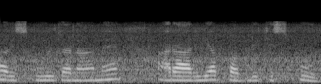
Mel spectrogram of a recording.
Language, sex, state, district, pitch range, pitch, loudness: Hindi, female, Bihar, Araria, 185-205 Hz, 190 Hz, -20 LUFS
